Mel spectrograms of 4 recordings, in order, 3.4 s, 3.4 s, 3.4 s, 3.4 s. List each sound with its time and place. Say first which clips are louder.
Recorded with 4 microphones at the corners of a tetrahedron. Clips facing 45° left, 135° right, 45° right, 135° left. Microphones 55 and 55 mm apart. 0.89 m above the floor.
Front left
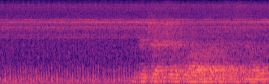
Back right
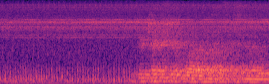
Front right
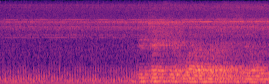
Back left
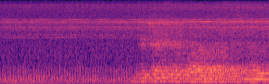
1.6 s a man speaking: back right 1 dB, front right 1 dB; 50° right, 1.8 m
